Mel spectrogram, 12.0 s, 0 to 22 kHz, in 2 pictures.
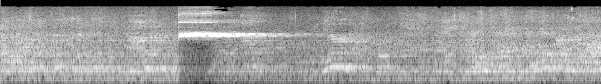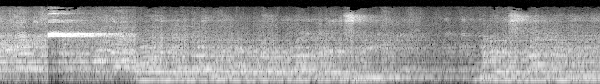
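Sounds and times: high whistle tone: 0:01.8 - 0:03.0, 0:06.5 - 0:07.2
men's voices echoing in a hall: 0:03.1 - 0:12.0.

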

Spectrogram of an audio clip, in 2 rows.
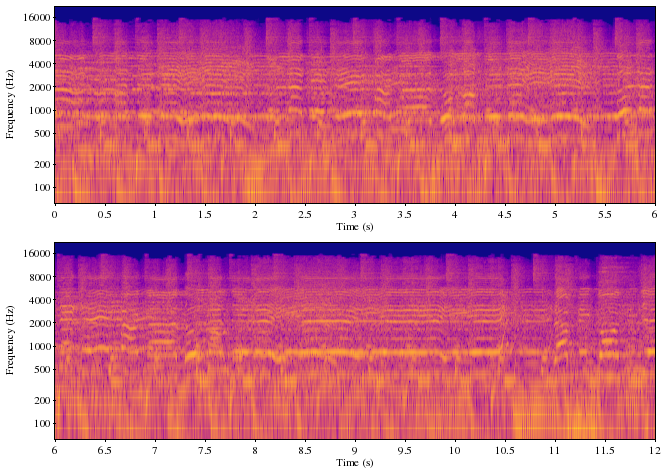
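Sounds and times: live band playing: 0:00.0 - 0:12.0
woman singing pop song: 0:00.0 - 0:12.0.

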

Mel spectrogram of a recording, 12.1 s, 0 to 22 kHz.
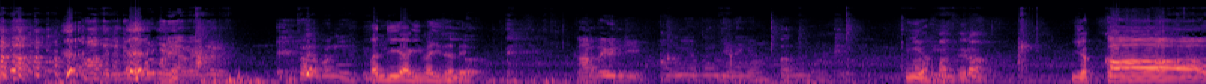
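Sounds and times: sharp snap: 0:10.1 - 0:10.6.

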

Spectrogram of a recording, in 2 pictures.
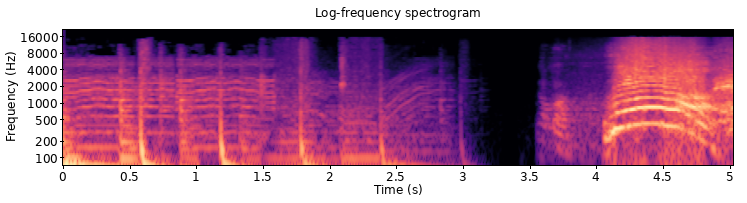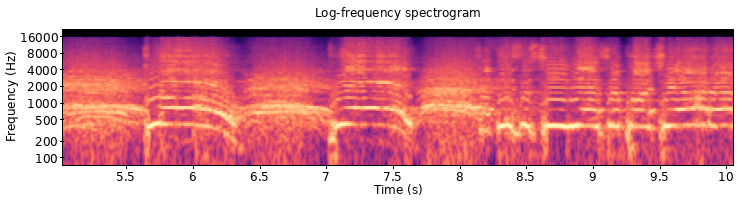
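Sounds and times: voices shouting in unison: 0:03.6 - 0:08.6.

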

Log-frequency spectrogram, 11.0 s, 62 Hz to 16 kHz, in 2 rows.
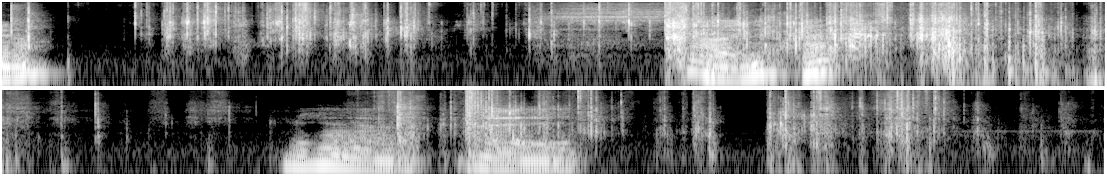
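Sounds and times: foil wrapper crinkling and tearing: 0:00.0 - 0:06.2, 0:07.4 - 0:10.9.

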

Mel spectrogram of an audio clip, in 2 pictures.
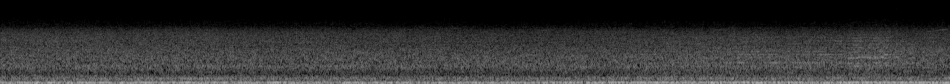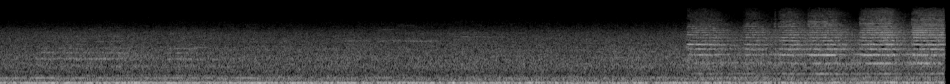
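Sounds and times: loud horn blasts: 0:07.3 - 0:12.3, 0:16.4 - 0:19.0.

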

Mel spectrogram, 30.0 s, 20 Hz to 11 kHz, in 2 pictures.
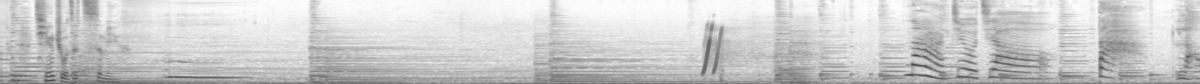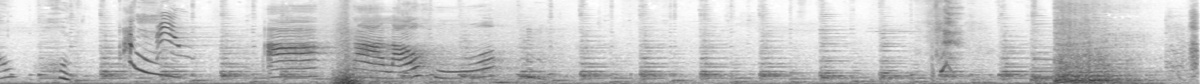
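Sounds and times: light background music: 0:00.0 - 0:28.4
cat meowing: 0:16.6 - 0:17.6
loud tiger-like roar: 0:28.2 - 0:29.6.

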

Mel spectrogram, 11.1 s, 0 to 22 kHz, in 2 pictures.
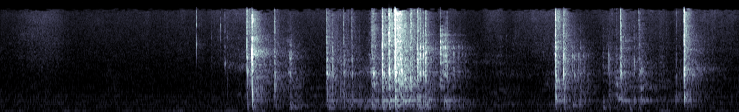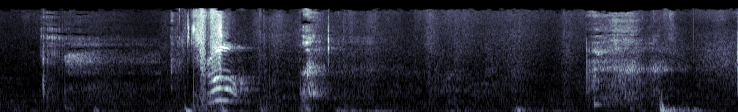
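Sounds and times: plastic clattering: 0:01.8 - 0:05.4.

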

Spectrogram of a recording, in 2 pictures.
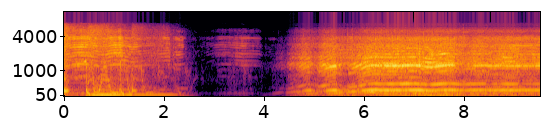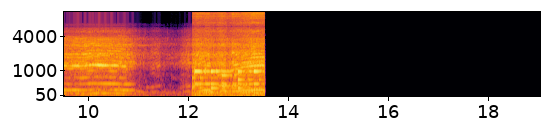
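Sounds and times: snowmobile engine revving: 0:04.6 - 0:11.4.

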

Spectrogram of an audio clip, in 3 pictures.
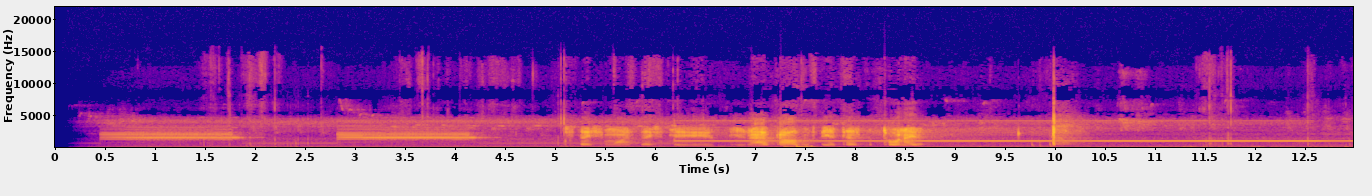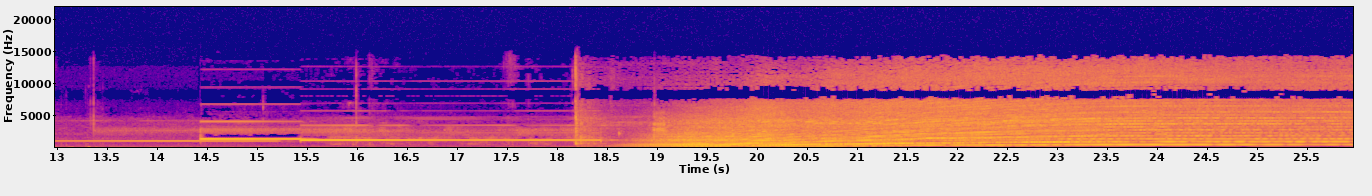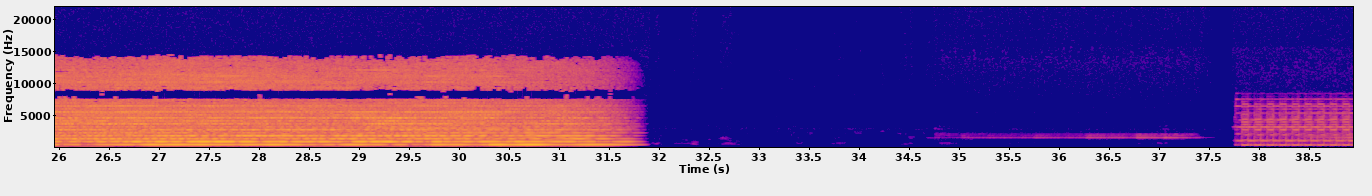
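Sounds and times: warning siren wailing: 0:00.5 - 0:31.8
radio click: 0:05.0 - 0:08.5, 0:09.6 - 0:10.3
shrill digital data tones: 0:05.7 - 0:19.5.

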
